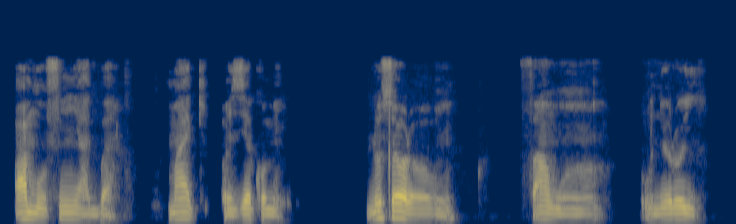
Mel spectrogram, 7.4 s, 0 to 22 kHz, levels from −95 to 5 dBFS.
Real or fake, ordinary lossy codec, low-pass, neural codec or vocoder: real; none; 7.2 kHz; none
